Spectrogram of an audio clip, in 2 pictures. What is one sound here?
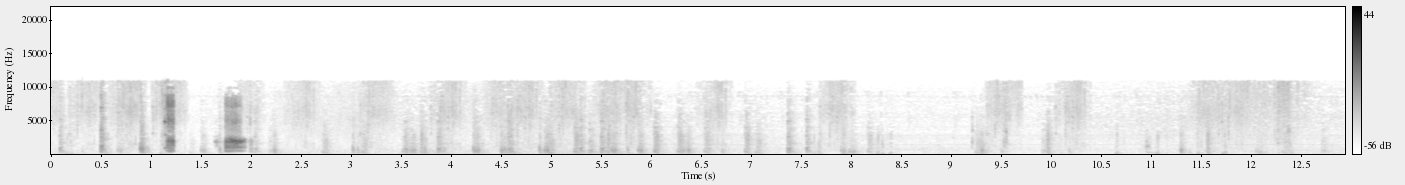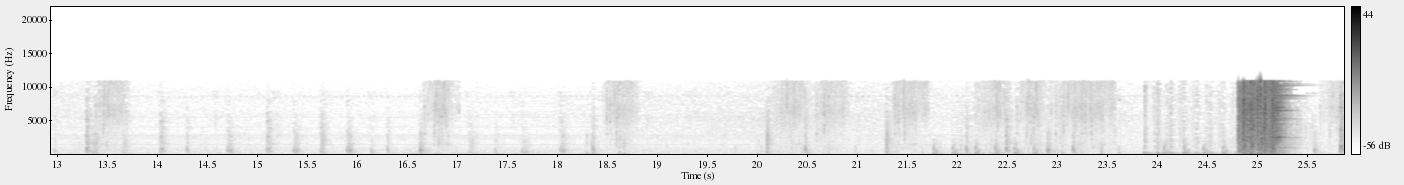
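Footsteps clatter on metal and wooden floors.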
